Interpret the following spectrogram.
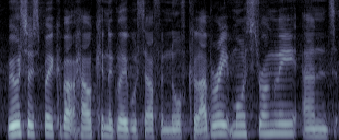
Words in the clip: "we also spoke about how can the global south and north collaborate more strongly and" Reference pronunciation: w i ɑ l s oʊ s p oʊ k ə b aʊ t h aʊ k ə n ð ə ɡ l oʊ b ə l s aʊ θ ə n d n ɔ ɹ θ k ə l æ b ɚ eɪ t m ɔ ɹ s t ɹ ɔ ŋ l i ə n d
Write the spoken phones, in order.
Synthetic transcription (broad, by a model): w i ɑ l s oʊ s p oʊ k ə b aʊ t h aʊ k ə n ð ə ɡ l oʊ b ə l s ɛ f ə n n ɔ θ k ə l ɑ b ɚ eɪ t m ɔ s t ɹ ɔ ŋ l i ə n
